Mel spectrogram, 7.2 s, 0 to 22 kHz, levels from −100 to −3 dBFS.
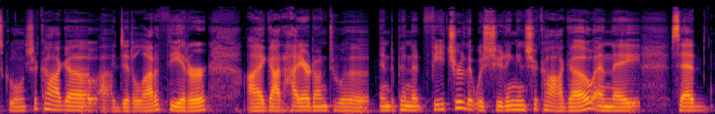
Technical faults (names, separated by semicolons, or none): AAC frame loss with concealment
